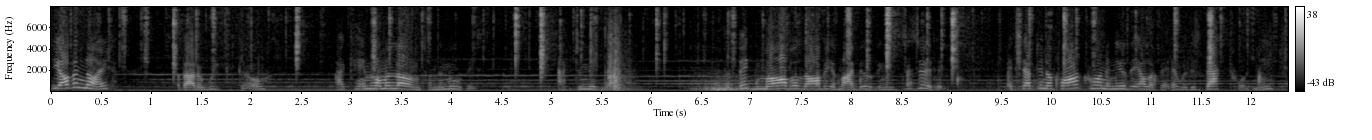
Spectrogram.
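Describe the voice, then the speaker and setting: An actress playing a frightened woman hunted by a killer in a 1940s radio drama, with breathless, emphatic, halting delivery. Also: on the high side, lightly acted. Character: frightened, agitated single woman hunted by her mother's murderer. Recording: vintage radio recording, faint music.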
